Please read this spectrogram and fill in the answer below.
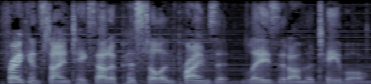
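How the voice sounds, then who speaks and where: A woman's voice: low-pitched, normal speed, faint music behind. A woman narrator reading scripted stage directions for a radio drama.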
